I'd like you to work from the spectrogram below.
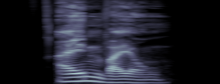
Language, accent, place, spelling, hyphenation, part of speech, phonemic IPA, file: German, Germany, Berlin, Einweihung, Ein‧wei‧hung, noun, /ˈaɪ̯nˌvaɪ̯ʊŋ/, De-Einweihung.ogg
- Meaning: 1. inauguration 2. initiation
